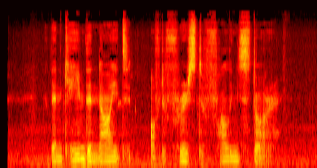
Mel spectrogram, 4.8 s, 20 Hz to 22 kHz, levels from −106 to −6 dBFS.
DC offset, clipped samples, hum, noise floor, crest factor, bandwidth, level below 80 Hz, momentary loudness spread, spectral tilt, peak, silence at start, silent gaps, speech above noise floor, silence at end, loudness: under 0.1%; under 0.1%; none; -60 dBFS; 22 dB; 16 kHz; -80 dBFS; 15 LU; -2 dB/octave; -16 dBFS; 0.35 s; none; 23 dB; 0 s; -35 LUFS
